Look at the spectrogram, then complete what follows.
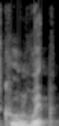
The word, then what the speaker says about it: Cool Whip: When you when you say cool whip, you don't pronounce the H. And you know, one of them was pronouncing the H. It's cool whip.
